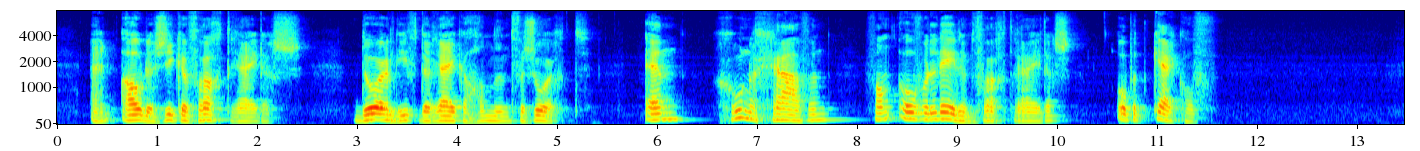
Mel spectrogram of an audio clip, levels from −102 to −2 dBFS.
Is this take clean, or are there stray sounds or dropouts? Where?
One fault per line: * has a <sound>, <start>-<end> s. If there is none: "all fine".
all fine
